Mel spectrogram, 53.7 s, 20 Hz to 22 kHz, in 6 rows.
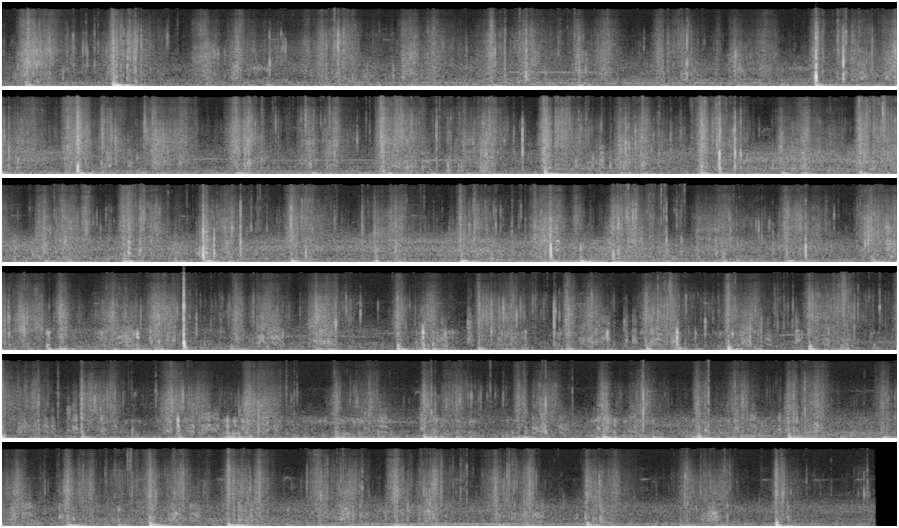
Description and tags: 09 Footsteps on leaves; faster pacing; open space; near; nature
Faster pacing; open space; near; nature; birds; footsteps; leaves field-recording forest ambient
ambient, birds, Faster, field-recording, leaves, nature, near, open, pacing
